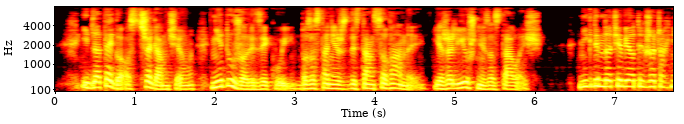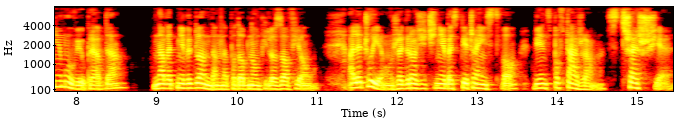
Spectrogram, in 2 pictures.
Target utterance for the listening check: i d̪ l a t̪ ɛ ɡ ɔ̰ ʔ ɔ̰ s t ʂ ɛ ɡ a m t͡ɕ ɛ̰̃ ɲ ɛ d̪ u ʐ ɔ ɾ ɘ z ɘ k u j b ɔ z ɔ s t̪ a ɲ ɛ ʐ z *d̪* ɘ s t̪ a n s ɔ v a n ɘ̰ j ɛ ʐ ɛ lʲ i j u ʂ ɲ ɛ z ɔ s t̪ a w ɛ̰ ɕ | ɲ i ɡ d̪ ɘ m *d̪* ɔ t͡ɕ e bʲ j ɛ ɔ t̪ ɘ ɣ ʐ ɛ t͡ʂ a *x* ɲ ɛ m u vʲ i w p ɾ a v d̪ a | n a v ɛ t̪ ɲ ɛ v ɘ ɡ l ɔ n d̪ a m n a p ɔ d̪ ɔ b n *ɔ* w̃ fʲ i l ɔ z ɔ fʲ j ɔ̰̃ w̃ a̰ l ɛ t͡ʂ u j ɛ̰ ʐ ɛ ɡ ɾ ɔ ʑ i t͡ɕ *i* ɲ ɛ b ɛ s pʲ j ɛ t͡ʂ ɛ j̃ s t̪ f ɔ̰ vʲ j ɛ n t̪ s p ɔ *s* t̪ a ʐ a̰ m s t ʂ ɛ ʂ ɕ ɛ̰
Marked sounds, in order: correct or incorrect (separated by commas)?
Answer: correct, correct, correct, incorrect, correct, incorrect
